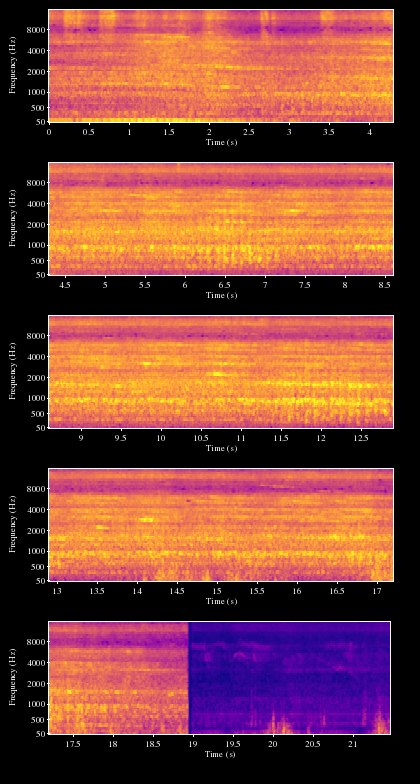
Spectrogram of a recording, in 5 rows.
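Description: GB Railfreight Class 66 diesel locomotive passing close by, its engine loudest for the first couple of seconds. A long rake of empty container flat wagons follows, rumbling and clattering past with some high wheel squeal, until the sound cuts off abruptly near the end.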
